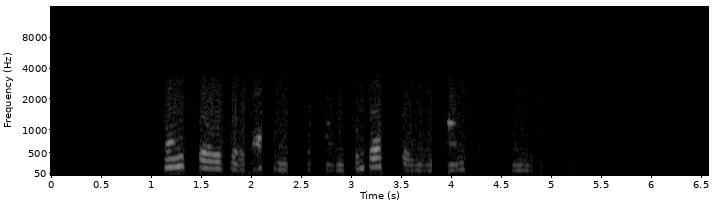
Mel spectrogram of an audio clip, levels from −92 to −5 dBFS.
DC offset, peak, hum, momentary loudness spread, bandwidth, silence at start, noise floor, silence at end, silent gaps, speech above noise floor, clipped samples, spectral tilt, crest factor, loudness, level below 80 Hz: under 0.1%; -40 dBFS; none; 10 LU; 3.8 kHz; 1.15 s; under -90 dBFS; 1.75 s; 1.35-1.49 s, 1.73-1.78 s, 2.40-2.44 s, 2.94-3.02 s, 3.43-3.47 s, 3.83-3.94 s, 4.20-4.27 s, 4.35-4.60 s; over 29 dB; under 0.1%; -5 dB/octave; 24 dB; -59 LUFS; under -90 dBFS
